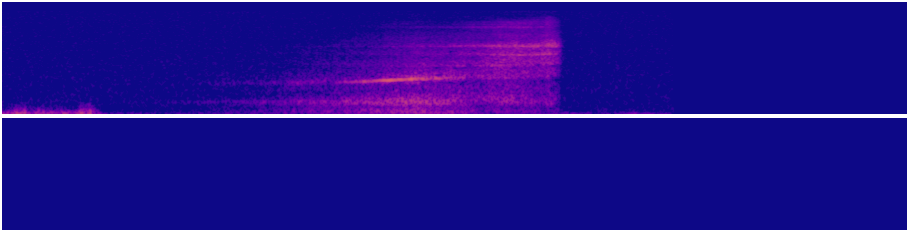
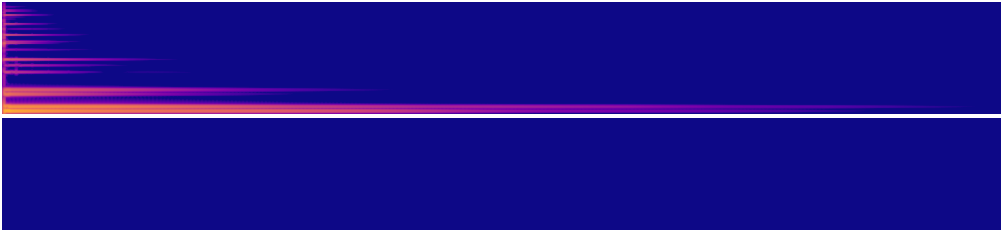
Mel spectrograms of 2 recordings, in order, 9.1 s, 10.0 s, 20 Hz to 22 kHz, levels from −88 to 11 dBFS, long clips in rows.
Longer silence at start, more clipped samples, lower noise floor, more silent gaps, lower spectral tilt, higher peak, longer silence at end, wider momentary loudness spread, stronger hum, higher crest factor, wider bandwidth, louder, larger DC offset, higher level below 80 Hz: about the same, 0 s vs 0 s; neither; second, -69 dBFS vs under -90 dBFS; neither; second, -2 dB/octave vs -9 dB/octave; second, -26 dBFS vs -2 dBFS; second, 5.8 s vs 8.05 s; second, 22 LU vs 25 LU; neither; about the same, 24 dB vs 24 dB; first, 16 kHz vs 6.8 kHz; second, -41 LUFS vs -21 LUFS; neither; first, -66 dBFS vs -72 dBFS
